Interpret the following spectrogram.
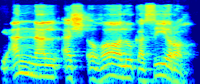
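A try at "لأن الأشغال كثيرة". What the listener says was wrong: Hasan.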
